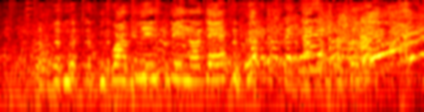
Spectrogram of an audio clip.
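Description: Several people talking over each other and laughing around a table, the voices growing louder and more excited near the end.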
